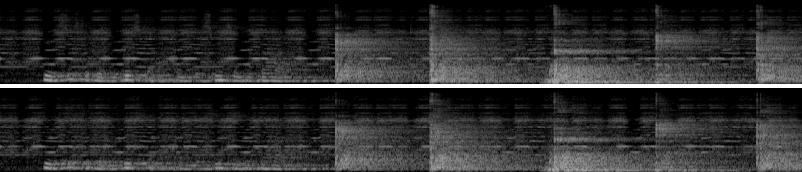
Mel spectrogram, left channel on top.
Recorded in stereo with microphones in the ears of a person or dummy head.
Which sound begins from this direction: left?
A woman speaking, at 0.4 s.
